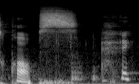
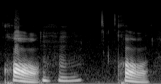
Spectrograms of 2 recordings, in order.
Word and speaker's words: corps: so it's called call you pronounce it as if it's spelled c-o-r-e call call so what's the word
